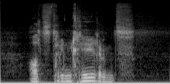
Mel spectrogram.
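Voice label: "adstringerend", Dutch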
